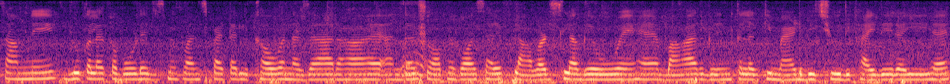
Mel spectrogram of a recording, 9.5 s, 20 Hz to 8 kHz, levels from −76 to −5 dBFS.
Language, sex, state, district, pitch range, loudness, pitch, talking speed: Hindi, female, Chhattisgarh, Raipur, 185-200 Hz, -16 LUFS, 190 Hz, 225 wpm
